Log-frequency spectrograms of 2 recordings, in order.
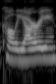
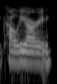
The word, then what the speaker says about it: Caligari: Caligari there's another pronunciation that people generally say different like alighieri yeah but it's it's Italian so I think it's supposed to be collie re but regardless that set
